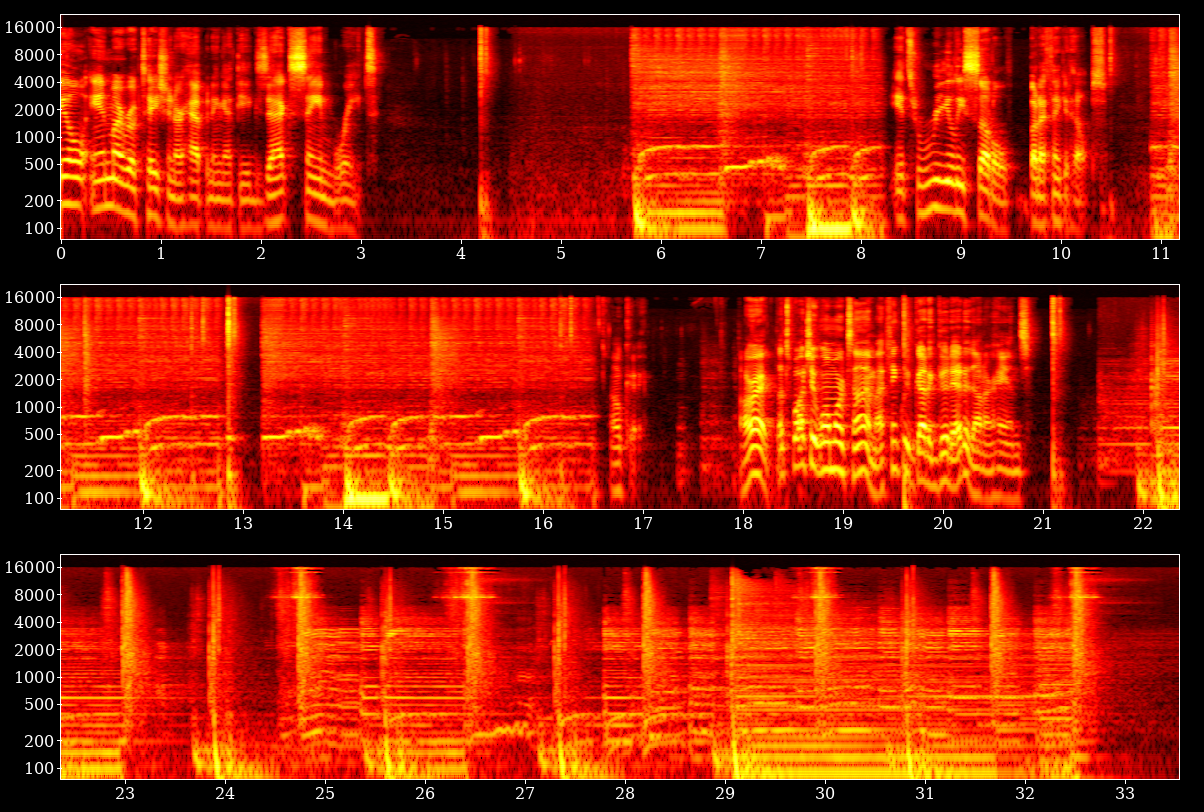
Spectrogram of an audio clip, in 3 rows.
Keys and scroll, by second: 4.5 space, 8.2 space, 10.7 space, 12.8 space, 16.5 space, 19.9 Home, 21.4 space.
